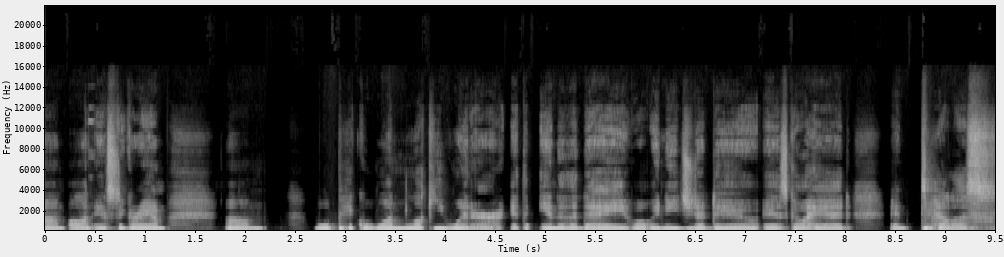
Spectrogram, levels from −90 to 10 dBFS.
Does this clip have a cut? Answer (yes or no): no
